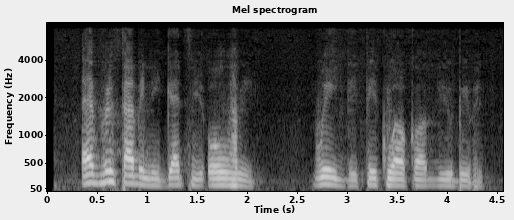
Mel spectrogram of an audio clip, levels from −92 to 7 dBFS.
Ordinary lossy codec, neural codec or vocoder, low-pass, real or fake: none; codec, 16 kHz, 1.1 kbps, Voila-Tokenizer; 7.2 kHz; fake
